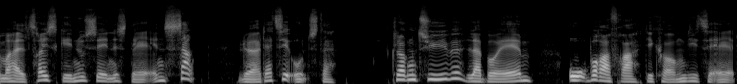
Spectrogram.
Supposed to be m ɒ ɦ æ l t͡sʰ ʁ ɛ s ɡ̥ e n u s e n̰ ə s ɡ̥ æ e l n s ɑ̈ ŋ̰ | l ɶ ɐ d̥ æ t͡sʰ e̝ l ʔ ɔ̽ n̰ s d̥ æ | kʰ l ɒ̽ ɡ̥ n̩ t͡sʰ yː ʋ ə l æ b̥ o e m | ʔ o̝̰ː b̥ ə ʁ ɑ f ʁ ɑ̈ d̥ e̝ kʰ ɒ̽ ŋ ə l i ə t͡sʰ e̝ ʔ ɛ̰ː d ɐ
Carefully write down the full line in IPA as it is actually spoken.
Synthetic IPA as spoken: m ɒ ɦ æ l t͡sʰ ʁ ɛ s ɡ̥ e n u s e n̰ ə s d̥ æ e n s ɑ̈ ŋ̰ | l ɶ ɐ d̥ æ t͡sʰ e̝ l ʔ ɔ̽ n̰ s d̥ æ | kʰ l ɒ̽ ɡ̥ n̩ t͡sʰ yː ʋ ə l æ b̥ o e m | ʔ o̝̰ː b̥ ə ʁ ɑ f ʁ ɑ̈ d̥ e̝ kʰ ɒ̽ ŋ ə l i ə t͡sʰ e̝ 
